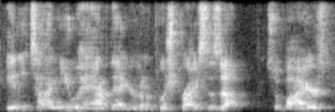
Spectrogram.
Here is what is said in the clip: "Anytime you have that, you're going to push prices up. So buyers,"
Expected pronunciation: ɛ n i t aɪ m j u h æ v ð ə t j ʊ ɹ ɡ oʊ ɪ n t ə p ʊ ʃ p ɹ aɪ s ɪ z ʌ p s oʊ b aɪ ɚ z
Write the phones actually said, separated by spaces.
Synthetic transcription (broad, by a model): ɛ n i t aɪ m j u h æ v ð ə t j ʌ ɹ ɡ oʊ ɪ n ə p ʊ ʃ p ɹ aɪ s ɪ z ʌ p s oʊ b aɪ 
